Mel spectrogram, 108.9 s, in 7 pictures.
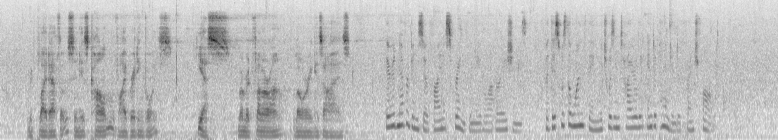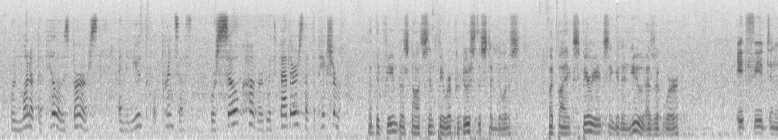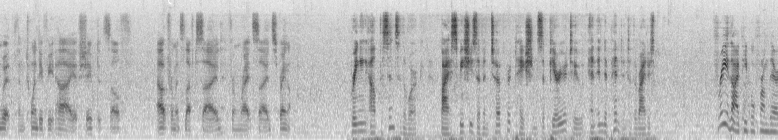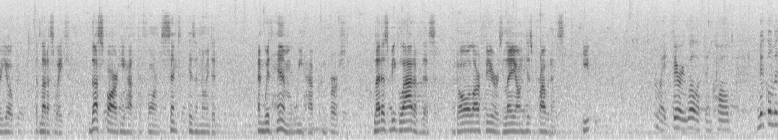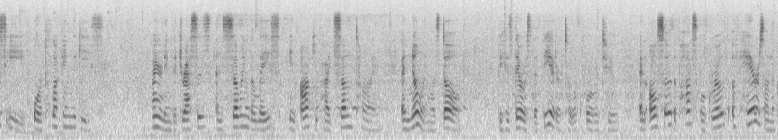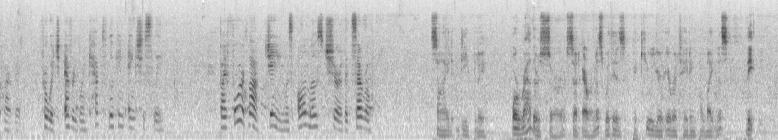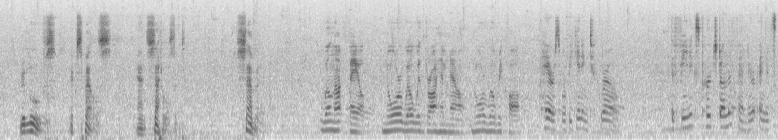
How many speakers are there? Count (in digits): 7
